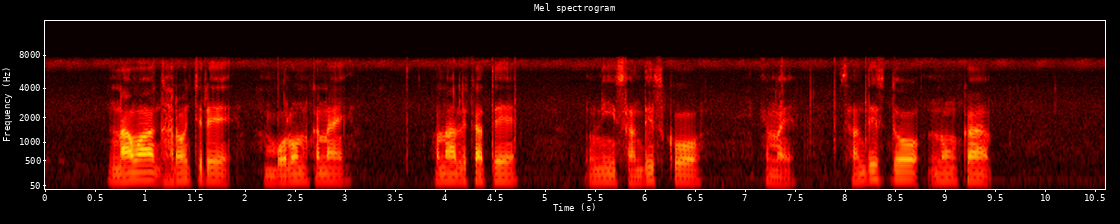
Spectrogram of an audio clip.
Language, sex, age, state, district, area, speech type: Santali, male, 30-45, West Bengal, Bankura, rural, spontaneous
